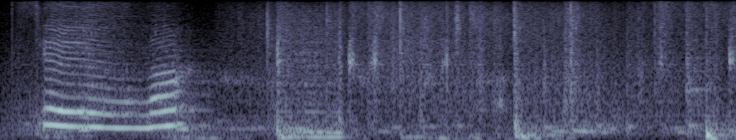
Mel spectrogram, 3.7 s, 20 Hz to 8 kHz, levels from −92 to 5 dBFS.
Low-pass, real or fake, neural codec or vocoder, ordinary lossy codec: none; fake; codec, 16 kHz, 0.5 kbps, X-Codec, HuBERT features, trained on general audio; none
